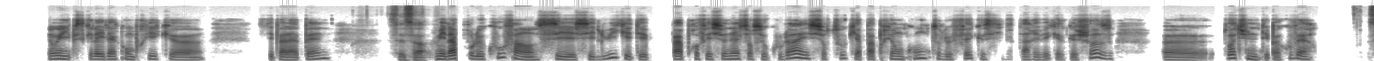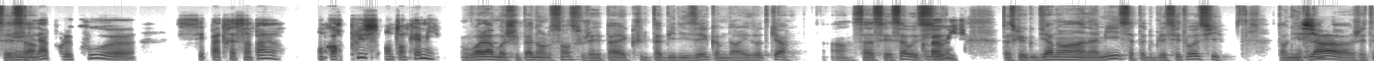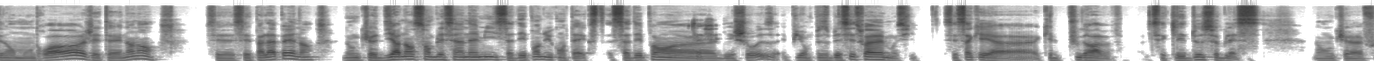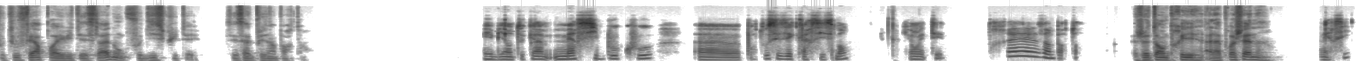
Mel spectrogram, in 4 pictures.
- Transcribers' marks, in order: stressed: "plus"; stressed: "très"
- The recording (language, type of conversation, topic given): French, podcast, Comment dire non à un ami sans le blesser ?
